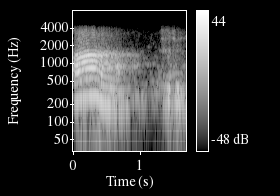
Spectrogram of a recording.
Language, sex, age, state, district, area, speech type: Maithili, female, 45-60, Bihar, Supaul, urban, conversation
